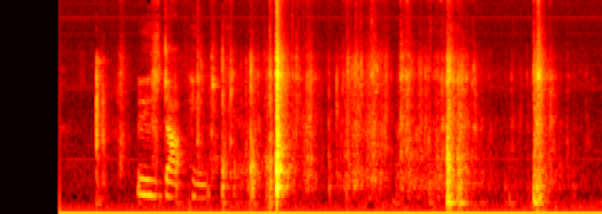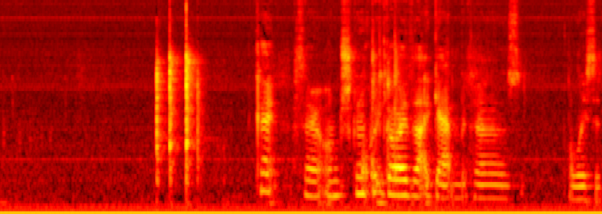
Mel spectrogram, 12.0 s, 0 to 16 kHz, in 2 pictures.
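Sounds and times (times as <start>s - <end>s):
small containers knocking and clinking: 1.9s - 5.7s.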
